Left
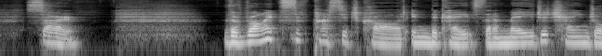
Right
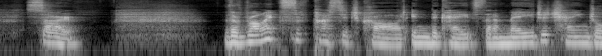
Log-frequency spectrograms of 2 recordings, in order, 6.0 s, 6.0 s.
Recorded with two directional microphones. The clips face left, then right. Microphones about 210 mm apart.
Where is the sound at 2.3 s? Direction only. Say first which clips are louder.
Left 5 dB; 30° left (ahead or behind).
